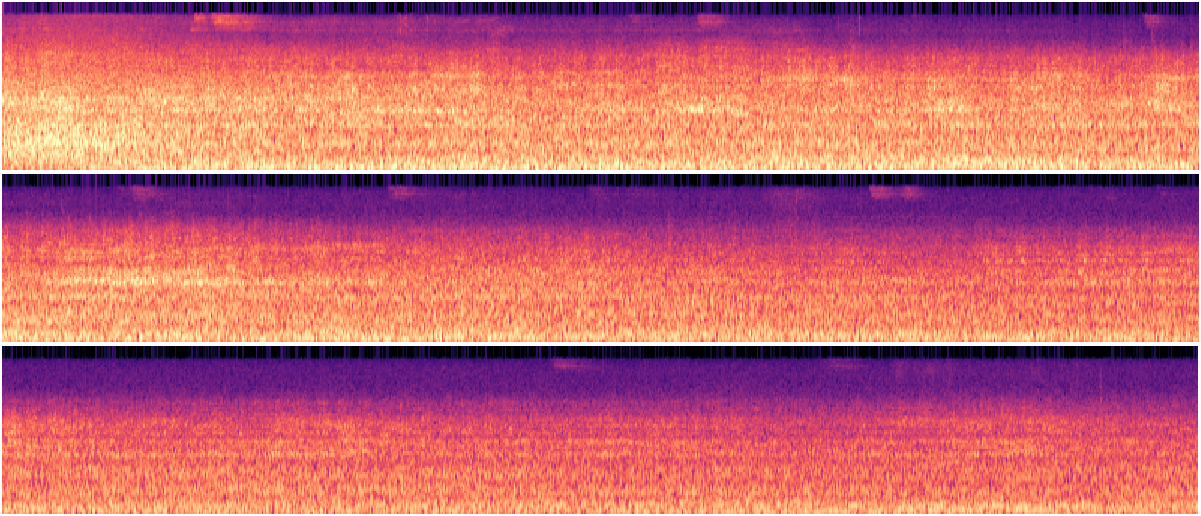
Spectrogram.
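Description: Freight train rolling on the rails, a steady rumble of wheels and cars that slowly fades.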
